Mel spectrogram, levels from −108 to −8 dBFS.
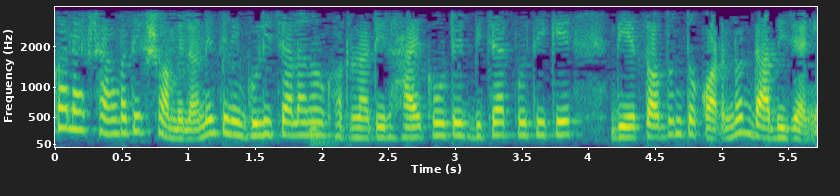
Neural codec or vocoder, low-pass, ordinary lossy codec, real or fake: none; 3.6 kHz; none; real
